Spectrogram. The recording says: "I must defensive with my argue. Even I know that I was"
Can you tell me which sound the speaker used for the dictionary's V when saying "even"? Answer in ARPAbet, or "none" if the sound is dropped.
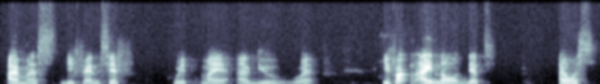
F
